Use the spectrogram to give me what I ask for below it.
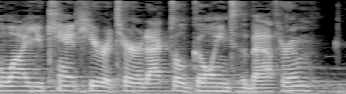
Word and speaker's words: pterodactyl: you can't hear a pterodactyl going to the bathroom because the P is silent amen this is your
